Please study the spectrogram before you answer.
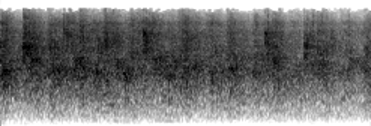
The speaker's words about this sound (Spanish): Quiero que recibamos con un fuerte aplauso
